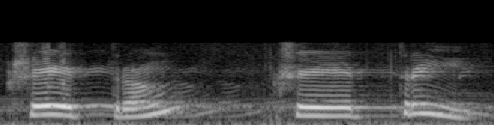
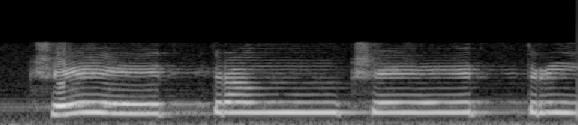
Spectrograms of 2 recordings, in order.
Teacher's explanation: ಆಘಾತಗಳ ಮೇಲೆ ಗಮನ ಕೊಡಬೇಕು ಕ್ಷೇತ್ರಂ ಕ್ಷೇತ್ರಿ ಈ ರೀತಿ ಇಲ್ಲ ಕ್ಷೇತ್ರಂಗ್ ಕ್ಷೇತ್ರಿ ಎರಡು ಶಬ್ದಗಳಲ್ಲಿ ಕ್ಷೇ ಈ ಅಕ್ಷರದ ಮೇಲೆ ಆಘಾತ ಬರಬೇಕು ಕಾರಣ ಮುಂದೆ ತ್ರ ಮತ್ತೆ ತ್ರಿ ಸಂಯುಕ್ತ ಅಕ್ಷರ ಇದ್ದ ಕಾರಣ ಕ್ಷೇತ್ರಂ ಕ್ಷೇತ್ರಿ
